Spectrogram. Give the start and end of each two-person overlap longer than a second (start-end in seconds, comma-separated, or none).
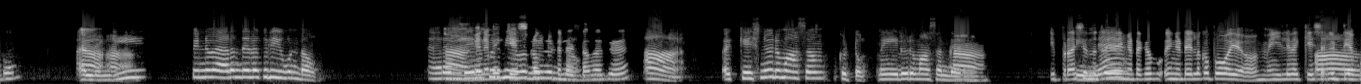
4.5-5.8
